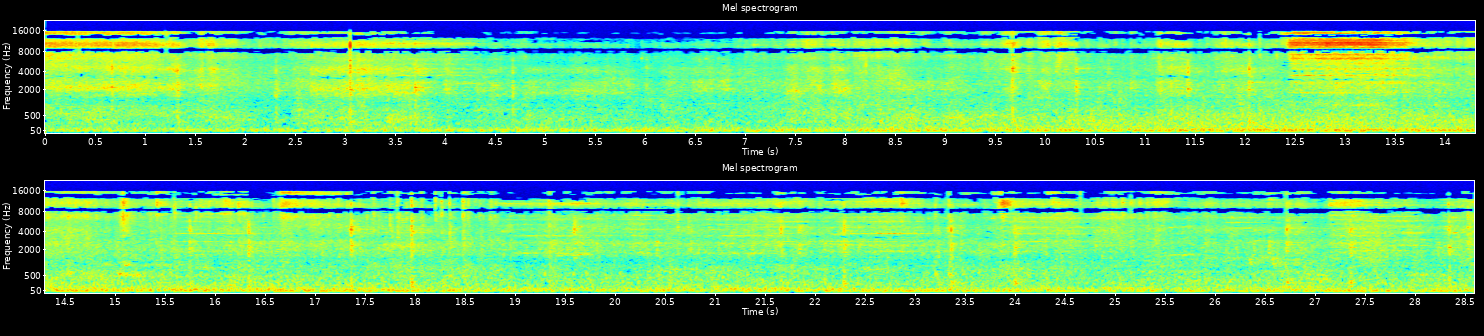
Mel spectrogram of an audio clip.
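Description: Freight cars rolling past at close range: a steady low rumble of steel wheels on the rails, with a brief high wheel squeal about twelve seconds in.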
